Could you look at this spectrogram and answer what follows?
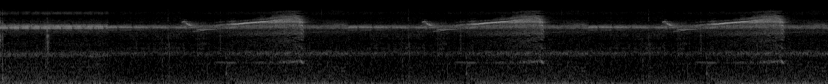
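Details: Barred owl fledgling begging in Liberty County, Texas, on August 7, 2012: three raspy, hissing screeches, each sweeping upward, spaced about two and a half seconds apart over a steady high insect drone.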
